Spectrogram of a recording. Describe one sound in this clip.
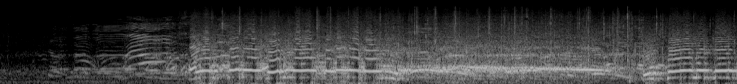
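A large crowd of men shouts and chants slogans loudly outdoors.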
